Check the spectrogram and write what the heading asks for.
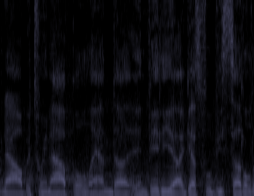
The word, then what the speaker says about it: Nvidia: yeah the one that so many people didn't know how to pronounce uh up until the last year Nvidia Nvidia Nvidia I go with Nvidia and I think Jensen Hong does too but whatever you want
